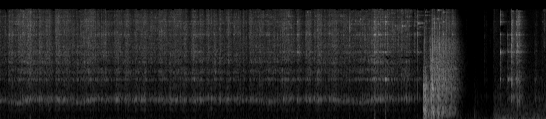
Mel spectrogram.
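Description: Small metal charms shaken in a cup, a continuous jingling rattle. About eight and a half seconds in comes a louder burst as they are thrown out onto a board and scatter, then the sound cuts off suddenly.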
